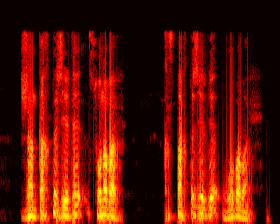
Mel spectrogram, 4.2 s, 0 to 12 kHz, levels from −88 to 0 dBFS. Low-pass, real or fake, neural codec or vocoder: 7.2 kHz; real; none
